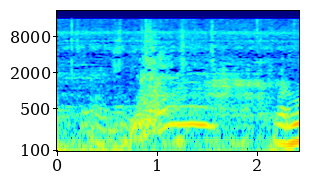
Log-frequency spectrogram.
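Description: A person's voice: one drawn-out, wordless call or hum, rising and then held for under a second near the middle.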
